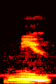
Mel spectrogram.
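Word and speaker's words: μ: That is the Greek letter mu. It's pronounced mu, MJU.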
